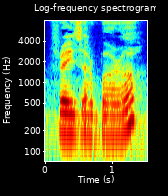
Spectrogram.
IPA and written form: ˈfreɪzərbərə (Fraserburgh)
